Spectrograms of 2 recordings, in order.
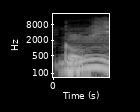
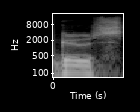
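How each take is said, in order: First: It is two syllables, like 'go-zuh'. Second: It is one syllable rhyming with 'loose'. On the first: The speaker calls it right. "but it's Gose" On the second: The speaker calls it wrong. "to goose to whatever"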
